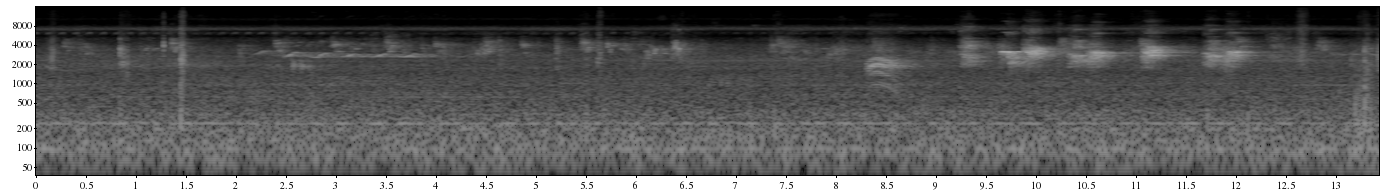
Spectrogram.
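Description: Birds calling: a quick run of short chirps a few seconds in, then a cluster of louder calls close together in the last few seconds, over steady background noise.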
